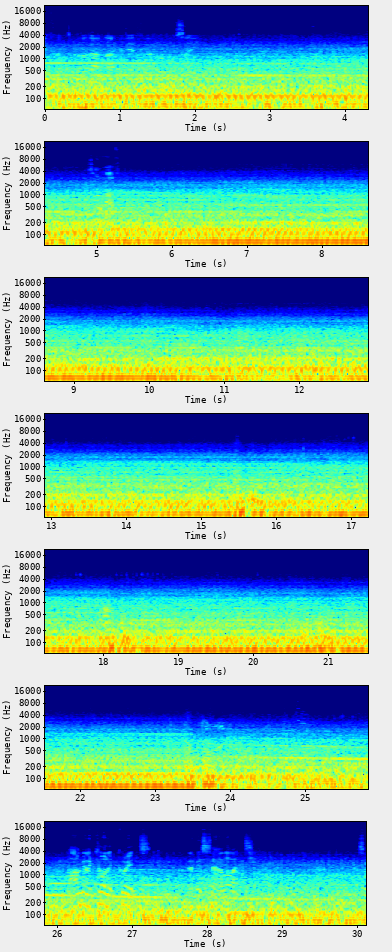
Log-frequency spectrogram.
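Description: Truck engine droning steadily with road noise, heard inside the cab at highway speed. From about three-quarters of the way through, the engine note falls and eases off as the truck slows.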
